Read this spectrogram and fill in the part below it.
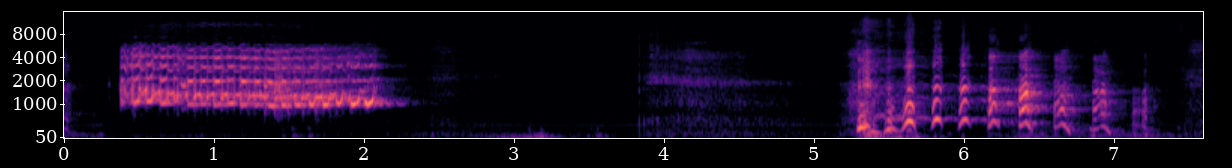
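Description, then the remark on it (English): A person imitates a dolphin with a loud, high-pitched squealing whistle, then a softer breathy squeak, followed by a burst of rapid, pulsing chatter that sounds close to laughter. “You can make your dolphin noise if you want.”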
